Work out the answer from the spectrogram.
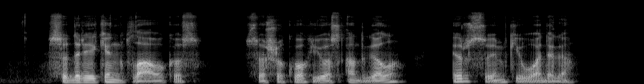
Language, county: Lithuanian, Marijampolė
